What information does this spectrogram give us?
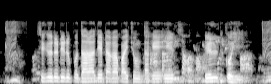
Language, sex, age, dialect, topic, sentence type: Bengali, male, 18-24, Rajbangshi, banking, statement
